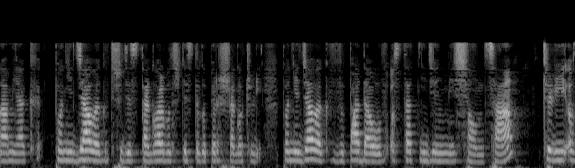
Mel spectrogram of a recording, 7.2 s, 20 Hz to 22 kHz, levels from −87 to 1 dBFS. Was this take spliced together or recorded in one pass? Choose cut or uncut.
cut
